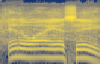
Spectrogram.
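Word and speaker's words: Noyes: Savannah noise n-o-y-e-s pronounced noisa Savannah noise good news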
